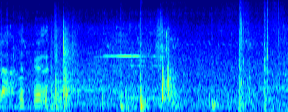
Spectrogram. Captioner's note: both laugh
